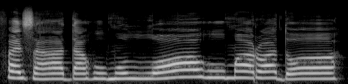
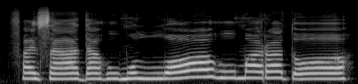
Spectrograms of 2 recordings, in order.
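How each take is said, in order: The two takes are said the same way.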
